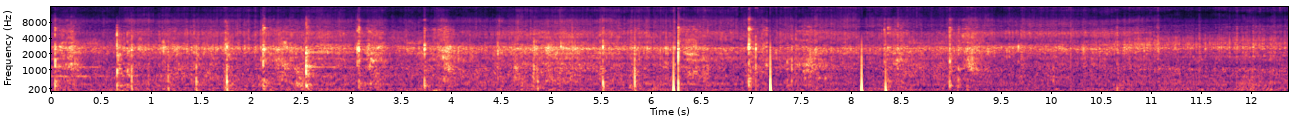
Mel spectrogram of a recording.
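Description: Thick cooked taro-leaf (kochu shak) mash sizzling in a pan over the flame as it is stirred with a metal spatula, with a few sharp clicks of the spatula against the pan around the middle.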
